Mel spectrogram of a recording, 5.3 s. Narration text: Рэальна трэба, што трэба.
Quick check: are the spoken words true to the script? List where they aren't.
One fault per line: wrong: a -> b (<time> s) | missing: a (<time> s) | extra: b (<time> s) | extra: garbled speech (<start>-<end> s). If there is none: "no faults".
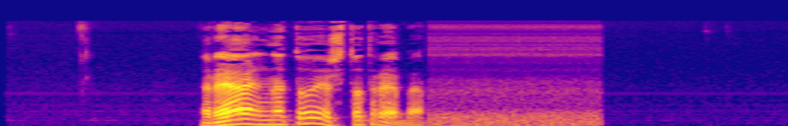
wrong: трэба -> тое (2.0 s)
